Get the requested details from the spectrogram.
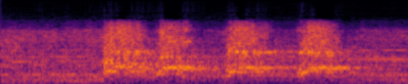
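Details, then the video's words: A full-grown domestic dog barking nervously indoors while backing toward the door, refusing to pass a line in the hallway; three short barks in two seconds over a low room hum. "Listen, when your full-grown dog is barking nervously and actually backing towards the door to get away, it's time to get the heck out of that room yourself."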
